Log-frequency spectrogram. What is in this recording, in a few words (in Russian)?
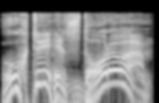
Nice Job, left4dead2 russian, Survivor Voice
